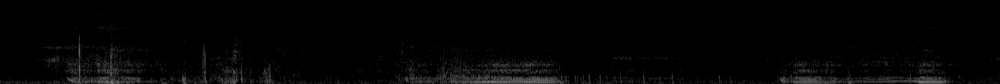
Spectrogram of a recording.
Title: Starting engine snore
